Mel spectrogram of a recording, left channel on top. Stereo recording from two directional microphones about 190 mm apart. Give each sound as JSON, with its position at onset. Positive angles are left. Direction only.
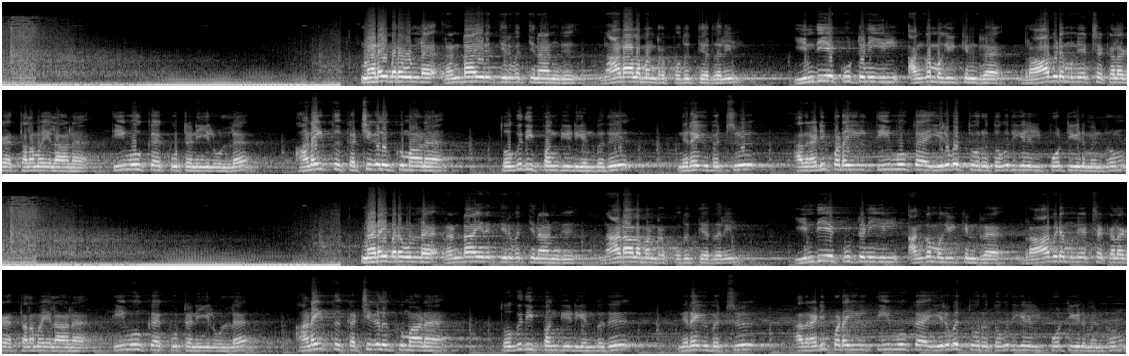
{"t": 3.6, "sound": "a man's voice", "side_deg": 20}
